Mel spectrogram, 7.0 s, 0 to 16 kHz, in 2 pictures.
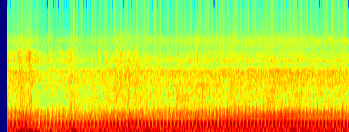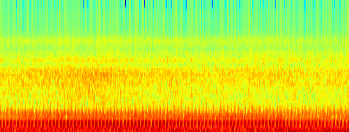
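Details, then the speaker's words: Honda Shadow 500 motorcycle: rattle under steady throttle that stops when throttle released and is worsening; rider suspects gearbox; earlier low-rpm knock. Broken and loose bolts lacking Loctite and a loose oil passage piece were later found. "oh my god interesting okay so I'll throttle it stops yeah I let off the throttle it stops that makes me think it's in the gearbox yeah that clearly getting worse"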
